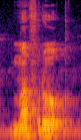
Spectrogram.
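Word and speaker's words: مفروق: Bacanya mafruq, maqrun.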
